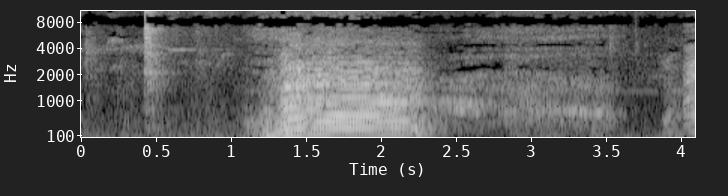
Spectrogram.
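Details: Holstein cows with calves at milking time in the countryside of El Salvador. A single drawn-out moo, about one second long, holds a steady, fairly low pitch, with a faint click before it and muffled farm noises after.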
